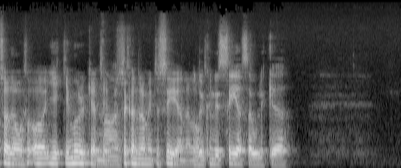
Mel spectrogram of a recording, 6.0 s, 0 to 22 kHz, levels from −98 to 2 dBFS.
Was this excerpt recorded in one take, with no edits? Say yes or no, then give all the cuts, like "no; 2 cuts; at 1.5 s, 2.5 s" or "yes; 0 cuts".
yes; 0 cuts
